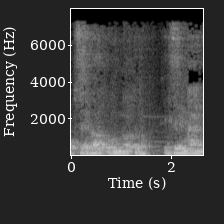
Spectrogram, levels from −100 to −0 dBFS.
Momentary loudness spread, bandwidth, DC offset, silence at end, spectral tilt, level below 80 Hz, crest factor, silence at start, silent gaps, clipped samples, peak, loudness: 9 LU; 7.6 kHz; under 0.1%; 0 s; -7 dB/octave; -58 dBFS; 14 dB; 0 s; none; under 0.1%; -14 dBFS; -28 LUFS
